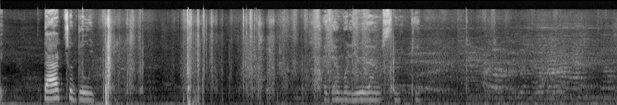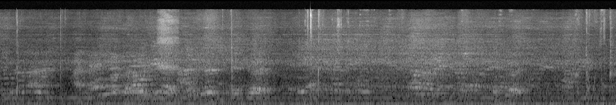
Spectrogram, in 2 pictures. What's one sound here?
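A young boy talks and squeals playfully close to a phone's microphone.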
